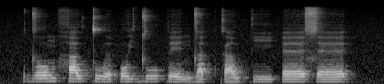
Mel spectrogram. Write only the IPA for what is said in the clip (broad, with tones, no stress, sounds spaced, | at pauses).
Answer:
d ɤː˧˥ m h a˧˥ w t̪ u˧˩ ə̯ ʔ o˧ j d uː˧ p eː˧˩ n d a˧ t̚ k a˩˧ w k iː˧ ʔ ɛː˧˥ s ɛː˧˥ k̚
